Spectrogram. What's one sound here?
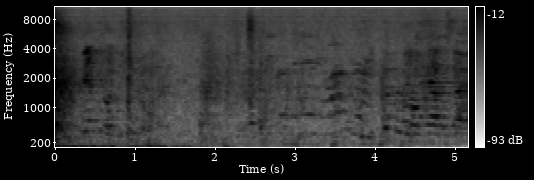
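Two men talk calmly nearby.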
